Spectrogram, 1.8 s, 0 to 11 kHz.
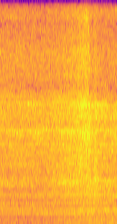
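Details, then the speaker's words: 1999 Chevy Suburban K1500 LT, 25 years old, idling after start: low, steady, even rumble with no knocks or ticks; smooth, quiet, normal idle. "Nice and quiet. And that's, my 1999 Chevy Suburban. Got her all fixed."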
